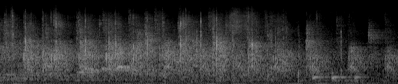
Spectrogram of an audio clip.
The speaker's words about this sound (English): You all can clap a little louder than that.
